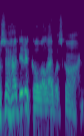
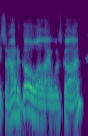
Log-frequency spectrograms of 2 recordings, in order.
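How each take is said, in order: First: Softer, lower gentle question; coming back in calmly after the blowup. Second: Said in the usual way. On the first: Shown as a demonstration. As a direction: ask it gently and kindly. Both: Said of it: "in a soft tone of voice".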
